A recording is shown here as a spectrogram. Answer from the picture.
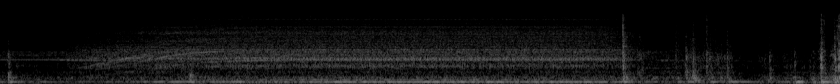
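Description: A small electric motor whirring: it spins up, rising in pitch over about a second, runs steadily, then stops about six seconds in, followed by a couple of clicks.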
